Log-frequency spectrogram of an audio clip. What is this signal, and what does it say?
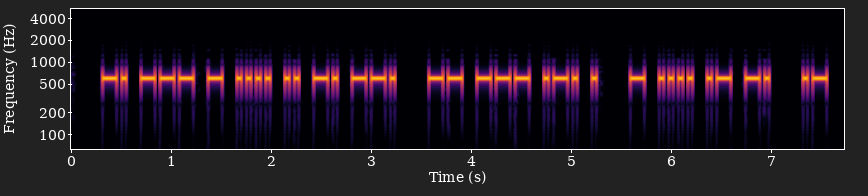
Morse code, heard as a keyed tone, about 25 wpm, 600 Hz. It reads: NOTHING MORE THAN A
